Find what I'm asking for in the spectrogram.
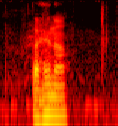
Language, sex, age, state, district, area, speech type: Santali, male, 30-45, West Bengal, Purba Bardhaman, rural, spontaneous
